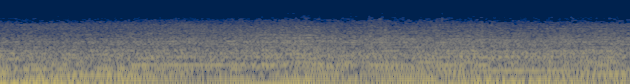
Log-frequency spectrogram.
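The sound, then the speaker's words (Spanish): A truck's engine rumbles as the vehicle rounds a bend on a road and approaches, a steady, loud, low drone that holds for the whole clip without a clear break. “Un camión dobla un recodo. Alex levanta un brazo. Lo baja cansada. El vehículo se acerca.”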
